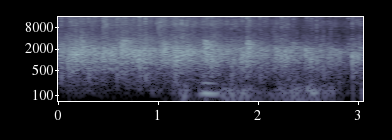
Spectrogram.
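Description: An audience at King of Kings in Israel applauds steadily for visiting guests, dense overlapping claps at moderate volume for a few seconds, with faint voices mixed in.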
